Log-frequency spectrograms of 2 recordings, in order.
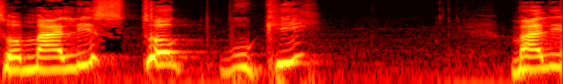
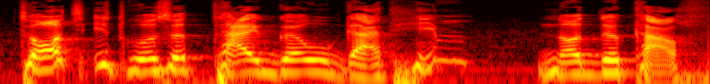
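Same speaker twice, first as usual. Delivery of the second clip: plain reading voice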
